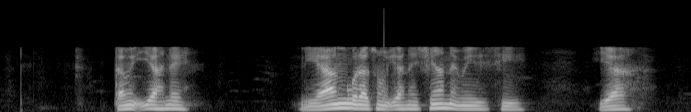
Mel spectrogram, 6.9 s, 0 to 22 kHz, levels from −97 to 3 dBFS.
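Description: Short concealed packet loss at 3.48 to 3.54 s: about 40 ms of the call arrived too late for the decoder, so the receiver carried the preceding sound forward for roughly 37 ms before rejoining the real signal. It comes across as a brief smear or wobble within the narrowband sound, which has nothing above 4 kHz.

Block of digital silence at 3.83 s: for about 2.7 ms the output dropped straight to silence and then came back, with no fade on either side. That length fits a 128-sample block the program did not fill in time. The abrupt edges make it a sharp tick rather than an audible gap.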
